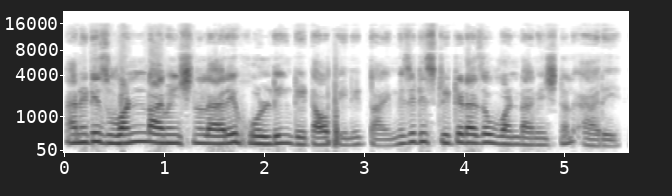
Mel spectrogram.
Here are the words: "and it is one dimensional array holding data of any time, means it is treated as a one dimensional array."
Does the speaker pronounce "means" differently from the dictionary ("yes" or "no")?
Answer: yes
